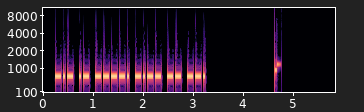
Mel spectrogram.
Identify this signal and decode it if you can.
Morse code, heard as a keyed tone, about 32 wpm, 700 Hz. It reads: KA9YMG
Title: K1USN SST QSO Practice - 30wpm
